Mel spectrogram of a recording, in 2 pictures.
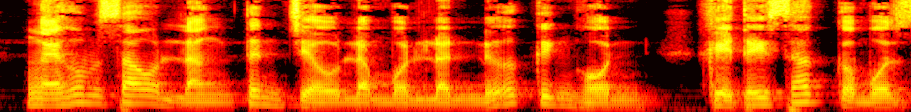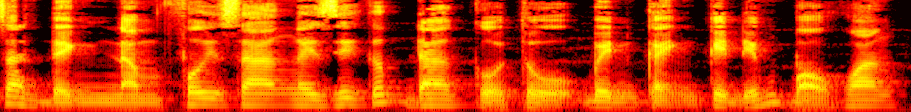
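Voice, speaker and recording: Low-voiced man narrating a horror story. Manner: expressive storytelling. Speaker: audiobook narrator.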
